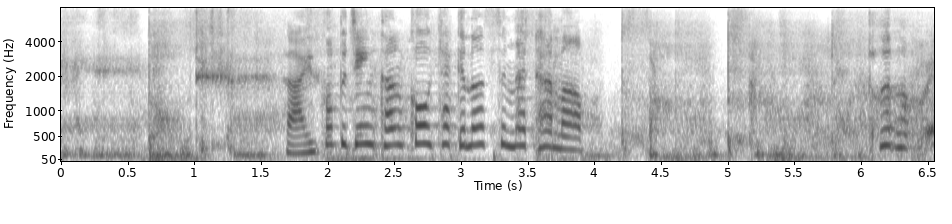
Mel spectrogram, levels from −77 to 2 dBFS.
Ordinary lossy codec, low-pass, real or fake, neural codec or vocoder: none; none; fake; codec, 16 kHz, 2 kbps, X-Codec, HuBERT features, trained on LibriSpeech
